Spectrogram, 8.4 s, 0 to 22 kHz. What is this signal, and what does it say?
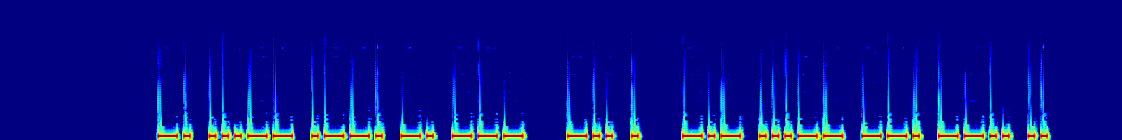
Morse code, heard as a keyed tone, about 25 wpm, 700 Hz. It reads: N3PNO DE K3GZI
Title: USA Callsign DE Callsign - 5 Characters - 25wpm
